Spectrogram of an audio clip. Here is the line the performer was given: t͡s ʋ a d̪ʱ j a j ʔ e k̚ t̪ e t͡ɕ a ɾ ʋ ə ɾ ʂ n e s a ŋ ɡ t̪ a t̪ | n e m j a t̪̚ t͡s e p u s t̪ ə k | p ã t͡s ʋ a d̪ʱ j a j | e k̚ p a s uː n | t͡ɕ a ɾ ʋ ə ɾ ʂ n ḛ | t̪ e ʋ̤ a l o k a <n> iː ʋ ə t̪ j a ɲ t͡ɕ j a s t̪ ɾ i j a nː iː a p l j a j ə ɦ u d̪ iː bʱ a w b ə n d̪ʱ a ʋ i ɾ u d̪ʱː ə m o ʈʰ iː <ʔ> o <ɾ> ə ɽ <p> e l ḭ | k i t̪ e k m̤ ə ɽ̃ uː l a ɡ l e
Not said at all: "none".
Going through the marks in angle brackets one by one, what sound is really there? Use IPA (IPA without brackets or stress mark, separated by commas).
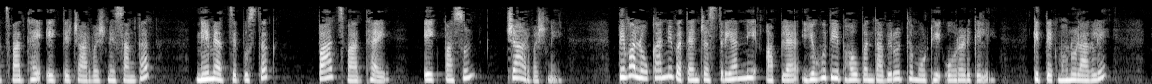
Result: nː, ʔ, ɾ, k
